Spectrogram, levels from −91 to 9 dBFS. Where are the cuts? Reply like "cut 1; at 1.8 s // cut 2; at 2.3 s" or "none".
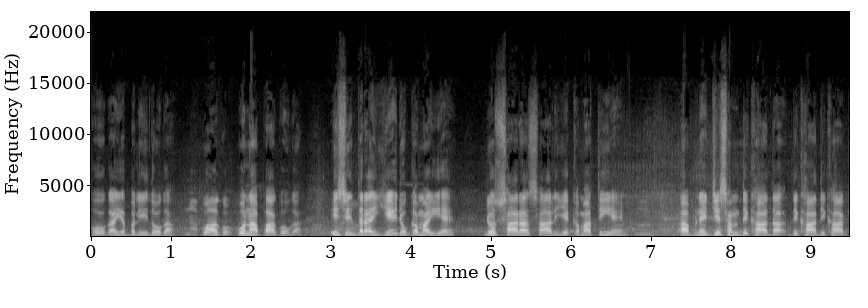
none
